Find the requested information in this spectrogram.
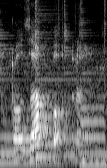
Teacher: Cara pengucapannya dengan menekan kuat mahraj huruf qalqalah yang bersukun tersebut, sehingga suaranya mantul dengan kuat dan jelas. Untuk huruf qaf dan ta, pantulannya mendekati o karena keduanya bersifat isti'la. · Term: qalqalah sughra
